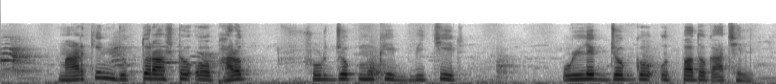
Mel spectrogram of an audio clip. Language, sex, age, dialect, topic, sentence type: Bengali, male, 18-24, Rajbangshi, agriculture, statement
